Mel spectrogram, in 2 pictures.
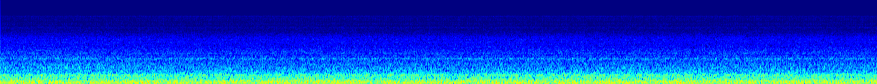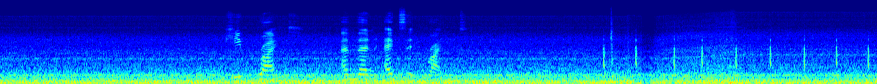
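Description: Tyres roll on asphalt with a low rumble.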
